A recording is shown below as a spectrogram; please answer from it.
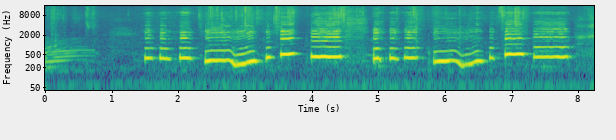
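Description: A voice singing a tune in wordless syllables, a string of short clipped notes with a few longer notes that dip and wobble, the kind of one-line song snippet given in a name-that-tune quiz. The singing starts about a second and a half in.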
